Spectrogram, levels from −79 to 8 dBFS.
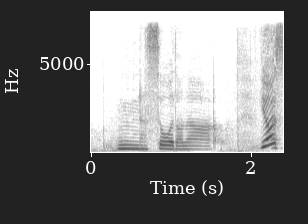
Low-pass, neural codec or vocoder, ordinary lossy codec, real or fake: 7.2 kHz; codec, 16 kHz, 0.5 kbps, X-Codec, HuBERT features, trained on LibriSpeech; none; fake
